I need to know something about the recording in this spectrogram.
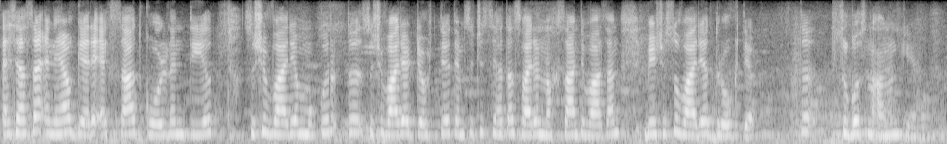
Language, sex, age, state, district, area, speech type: Kashmiri, female, 18-30, Jammu and Kashmir, Kulgam, rural, spontaneous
